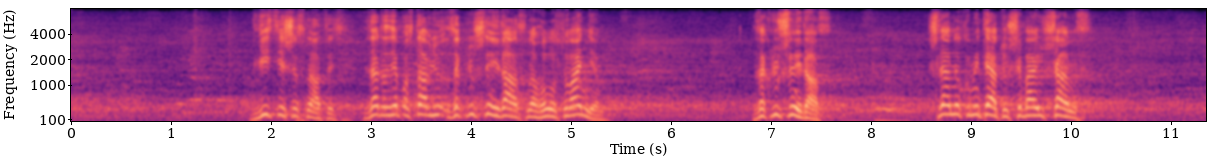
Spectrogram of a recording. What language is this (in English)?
Ukrainian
